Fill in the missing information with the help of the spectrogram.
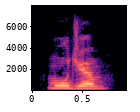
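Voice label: "мудзӧм" Komi, female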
